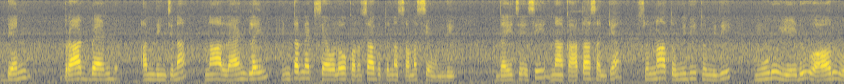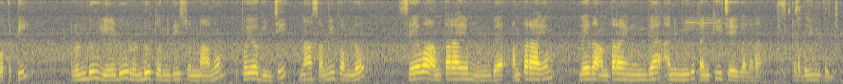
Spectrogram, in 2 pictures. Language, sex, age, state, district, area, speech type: Telugu, female, 60+, Andhra Pradesh, Nellore, urban, read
